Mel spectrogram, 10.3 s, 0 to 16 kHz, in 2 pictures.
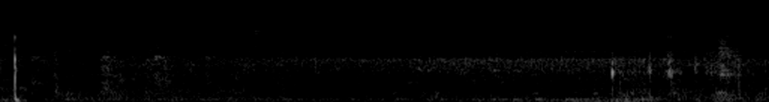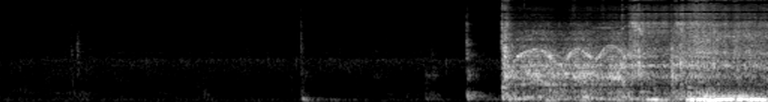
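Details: Foxbody Mustang 302 with B303 cam and T5, first start after about 3 years: a short crank catches into an uneven, lumpy idle. It runs on 7 cylinders (one plug wire removed) with 4 vacuum caps off, causing misfire and vacuum leaks.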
